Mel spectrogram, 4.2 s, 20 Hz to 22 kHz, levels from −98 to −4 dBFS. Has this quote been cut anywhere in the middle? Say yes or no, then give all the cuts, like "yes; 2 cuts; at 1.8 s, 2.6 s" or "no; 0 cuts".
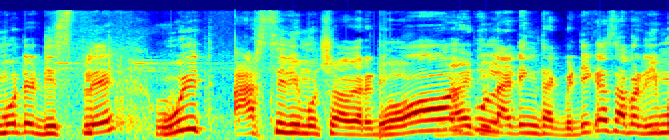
yes; 1 cut; at 2.3 s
